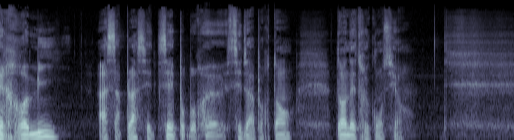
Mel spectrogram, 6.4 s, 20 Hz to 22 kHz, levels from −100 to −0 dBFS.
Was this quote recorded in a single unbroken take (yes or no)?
no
